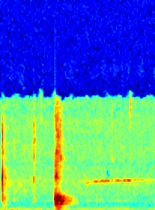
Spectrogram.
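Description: A piglet slurping milk from a metal bowl: small wet clicks, with one loud, short burst a little under a second in.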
